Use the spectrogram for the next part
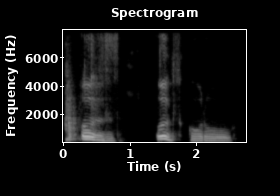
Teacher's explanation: Very good. So we don't want to have a z. There's no buzzing sound there. Okay, it's more like a th sound. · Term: dhal sound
